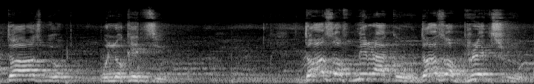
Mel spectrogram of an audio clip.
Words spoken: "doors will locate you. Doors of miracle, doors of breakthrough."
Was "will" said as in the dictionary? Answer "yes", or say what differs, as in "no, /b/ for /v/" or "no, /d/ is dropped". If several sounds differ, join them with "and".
no, /w/ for /l/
